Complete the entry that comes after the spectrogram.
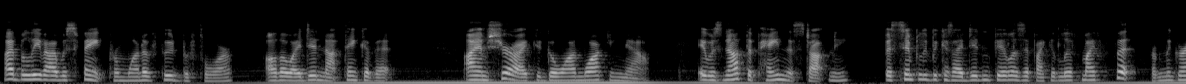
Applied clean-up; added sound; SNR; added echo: none; Engine; 10 dB; none.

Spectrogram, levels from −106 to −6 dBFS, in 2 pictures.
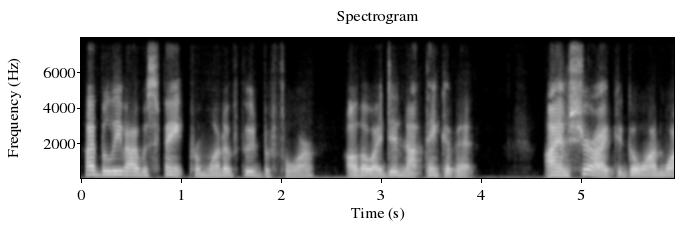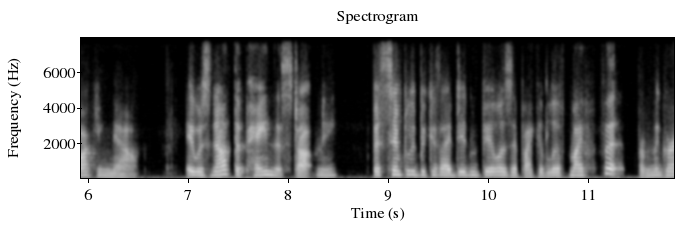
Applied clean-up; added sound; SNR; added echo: neural diffusion model UNIVERSE++.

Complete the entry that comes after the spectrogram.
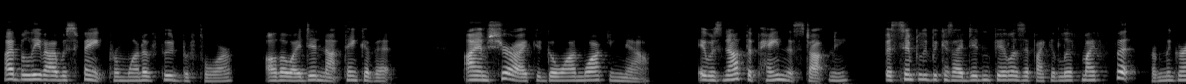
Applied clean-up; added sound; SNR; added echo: neural mask model Resemble Enhance denoiser.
